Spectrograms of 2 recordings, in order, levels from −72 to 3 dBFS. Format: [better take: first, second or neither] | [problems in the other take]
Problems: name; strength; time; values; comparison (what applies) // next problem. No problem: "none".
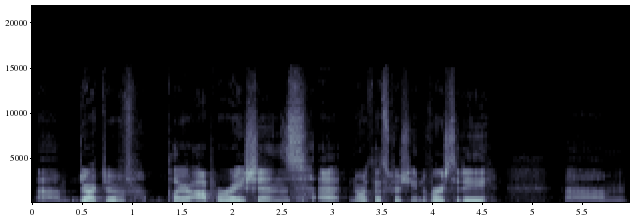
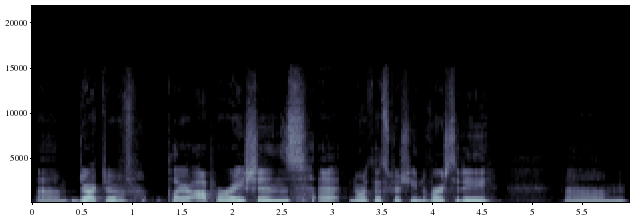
second | thin; very; fading below 350 Hz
